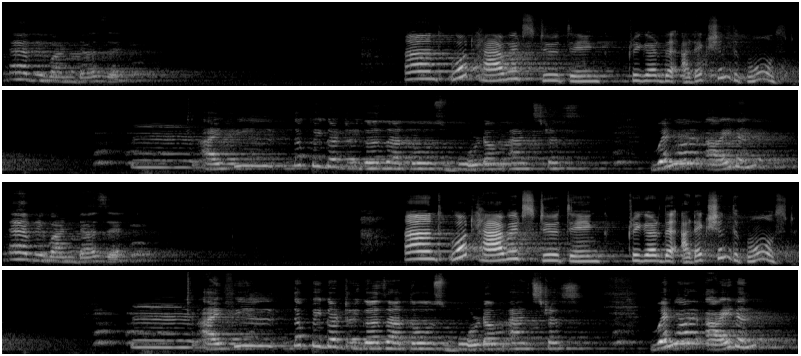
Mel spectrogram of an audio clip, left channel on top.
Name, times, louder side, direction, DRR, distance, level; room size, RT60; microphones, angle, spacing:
voice 1, 0.1-1.5 8.9-13.7 14.1-15.5, right 4 dB, 70° right, 6 dB, 1.0 m, -29 dB
voice 2, 4.0-6.0 6.3-7.8, right 6 dB, 45° right, 12 dB, 0.7 m, -24 dB
29.0 x 24.0 x 8.3 m, 2.4 s
head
